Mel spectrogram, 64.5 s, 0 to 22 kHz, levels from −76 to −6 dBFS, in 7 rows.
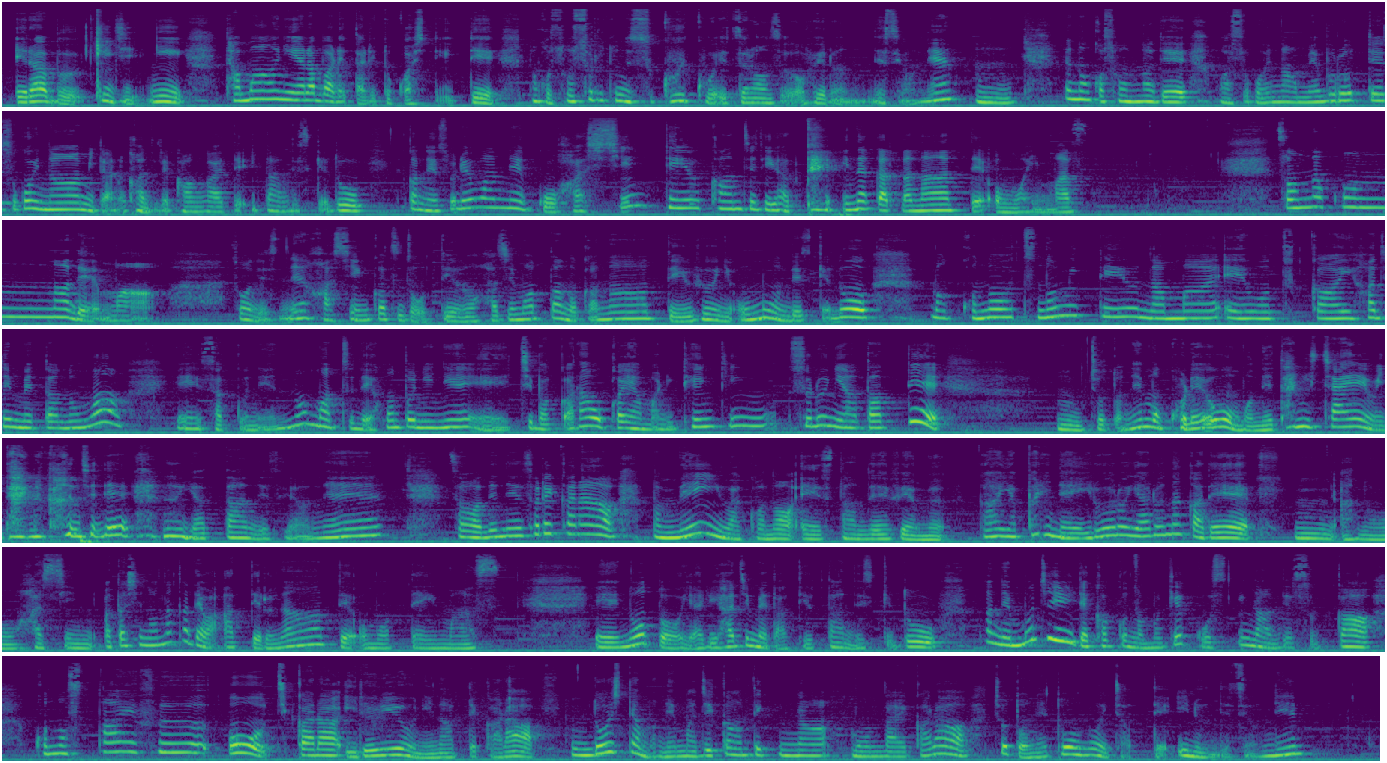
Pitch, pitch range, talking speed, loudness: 235 Hz, 190-285 Hz, 380 characters per minute, -26 LUFS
